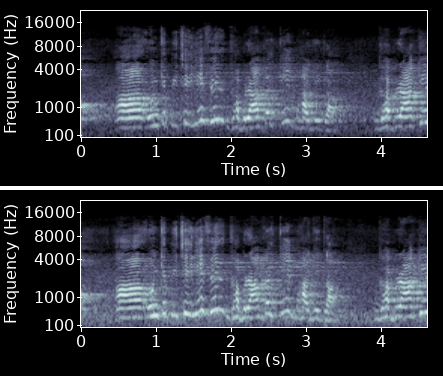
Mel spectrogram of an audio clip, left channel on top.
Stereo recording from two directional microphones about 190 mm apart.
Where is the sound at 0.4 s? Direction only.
5° left (ahead or behind).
